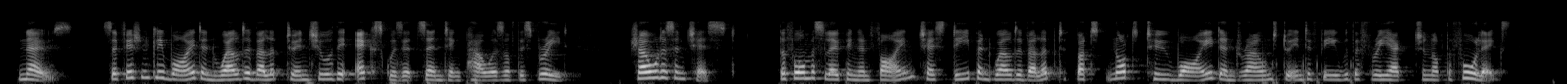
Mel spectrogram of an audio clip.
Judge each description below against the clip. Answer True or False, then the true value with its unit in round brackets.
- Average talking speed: True (170 wpm)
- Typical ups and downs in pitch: True (4.3 semitones)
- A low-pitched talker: False (230 Hz)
